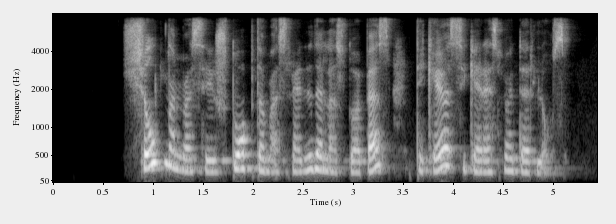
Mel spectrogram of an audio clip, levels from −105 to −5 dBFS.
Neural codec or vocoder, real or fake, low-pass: none; real; 7.2 kHz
